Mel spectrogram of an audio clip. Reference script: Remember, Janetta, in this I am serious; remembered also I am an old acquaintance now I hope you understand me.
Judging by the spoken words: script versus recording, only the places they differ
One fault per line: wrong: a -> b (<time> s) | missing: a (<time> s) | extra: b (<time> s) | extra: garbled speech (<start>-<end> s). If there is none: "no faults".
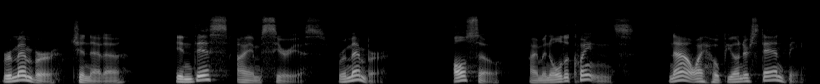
wrong: remembered -> remember (3.4 s)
